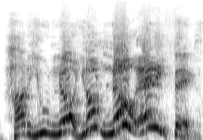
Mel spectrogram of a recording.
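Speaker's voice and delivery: high, loud shout; father shouts at brother over daughter, high and loud; angry outburst. Acted. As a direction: snap back at him in anger. Husband argues with the brother.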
